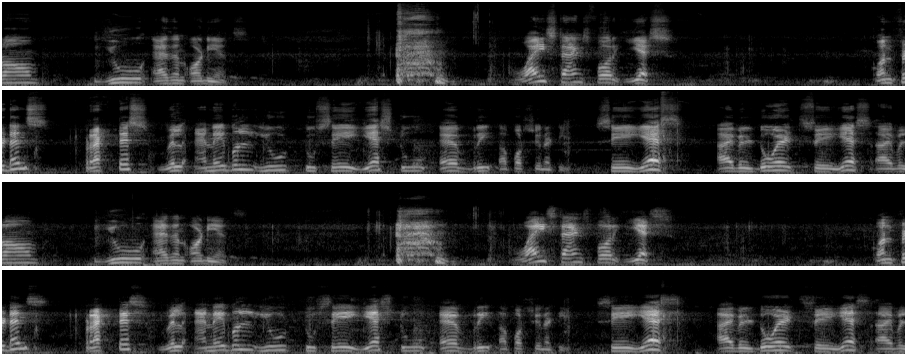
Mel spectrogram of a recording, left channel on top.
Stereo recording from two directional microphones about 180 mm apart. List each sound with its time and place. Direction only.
0.0 s a sound: 30° left (ahead or behind)
1.0 s a man's voice: 25° left (ahead or behind)
3.8 s cough: 25° left (ahead or behind)
5.2 s a man's voice: 20° left (ahead or behind)
8.8 s a man's voice: 20° left (ahead or behind)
